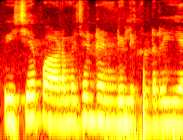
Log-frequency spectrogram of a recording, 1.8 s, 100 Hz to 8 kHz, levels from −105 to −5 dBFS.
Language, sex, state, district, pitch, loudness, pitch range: Hindi, male, Uttar Pradesh, Shamli, 175 Hz, -16 LUFS, 170-185 Hz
